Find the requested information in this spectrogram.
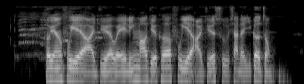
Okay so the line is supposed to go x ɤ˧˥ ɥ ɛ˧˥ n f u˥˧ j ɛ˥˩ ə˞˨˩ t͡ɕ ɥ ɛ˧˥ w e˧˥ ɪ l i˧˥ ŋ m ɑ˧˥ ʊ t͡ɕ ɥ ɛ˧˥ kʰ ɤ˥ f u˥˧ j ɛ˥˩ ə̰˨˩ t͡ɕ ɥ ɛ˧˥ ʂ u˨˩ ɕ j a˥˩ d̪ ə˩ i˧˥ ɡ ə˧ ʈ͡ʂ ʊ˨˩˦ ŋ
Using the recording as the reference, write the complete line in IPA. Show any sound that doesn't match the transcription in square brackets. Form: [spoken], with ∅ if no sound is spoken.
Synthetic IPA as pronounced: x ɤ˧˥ ɥ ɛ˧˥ n f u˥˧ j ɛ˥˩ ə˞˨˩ t͡ɕ ɥ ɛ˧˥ w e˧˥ ɪ l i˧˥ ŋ m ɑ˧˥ ʊ t͡ɕ ɥ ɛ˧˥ kʰ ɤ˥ f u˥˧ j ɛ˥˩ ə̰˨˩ t͡ɕ ɥ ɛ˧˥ ʂ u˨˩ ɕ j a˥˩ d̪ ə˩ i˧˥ ɡ ə˧ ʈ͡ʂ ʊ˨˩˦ ŋ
